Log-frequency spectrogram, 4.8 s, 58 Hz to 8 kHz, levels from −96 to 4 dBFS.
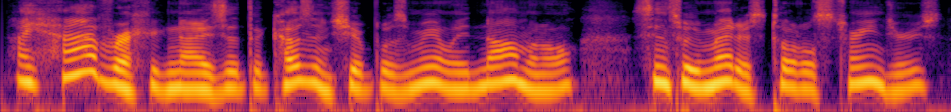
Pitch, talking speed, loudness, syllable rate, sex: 185 Hz, 190 wpm, -16 LUFS, 6.2 syllables/s, male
